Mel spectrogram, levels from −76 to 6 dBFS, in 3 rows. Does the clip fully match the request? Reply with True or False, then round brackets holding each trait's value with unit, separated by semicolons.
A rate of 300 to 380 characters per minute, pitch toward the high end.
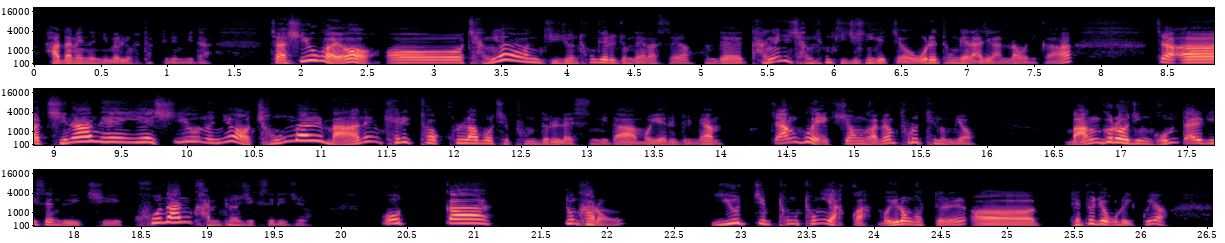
True (330 characters per minute; 195 Hz)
